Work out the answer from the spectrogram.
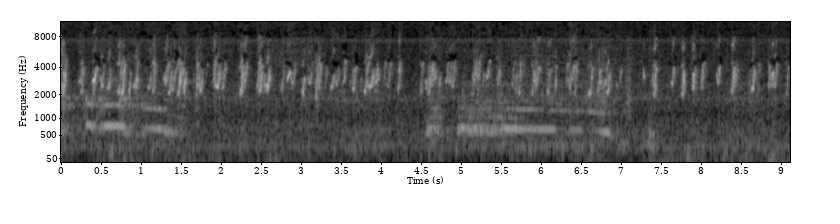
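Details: Baby chicks chirping in a crowd: dense, rapid high peeps overlapping continuously, with a few longer, lower, steady whistled tones drifting beneath around the middle.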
